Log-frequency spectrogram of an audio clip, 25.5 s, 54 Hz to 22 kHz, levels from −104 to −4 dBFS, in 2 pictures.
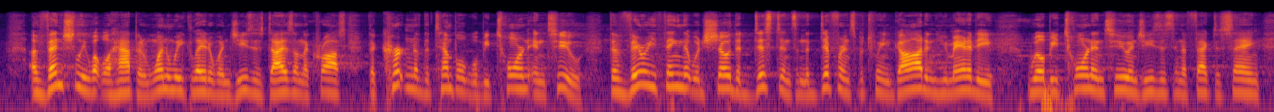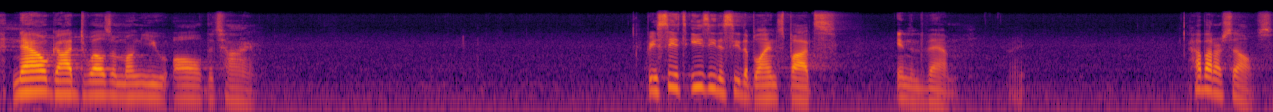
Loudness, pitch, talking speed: -30 LUFS, 145 Hz, 170 wpm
